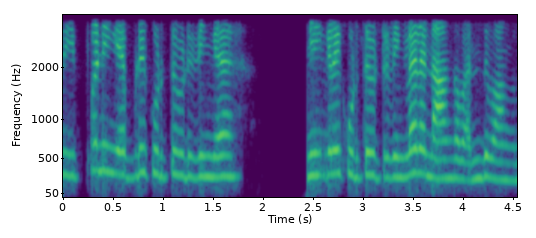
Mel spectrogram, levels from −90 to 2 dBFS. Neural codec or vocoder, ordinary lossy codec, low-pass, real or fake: none; none; 3.6 kHz; real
